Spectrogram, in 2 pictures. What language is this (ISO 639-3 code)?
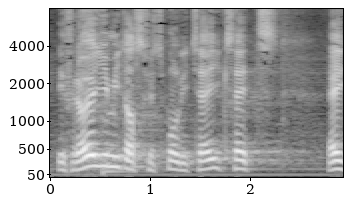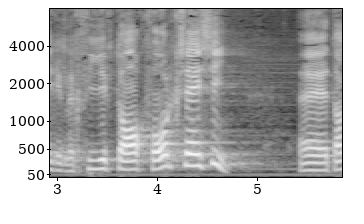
gsw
